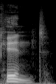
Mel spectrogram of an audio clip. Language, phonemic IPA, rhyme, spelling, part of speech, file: German, /kɪnt/, -ɪnt, Kind, noun, De-Kind.ogg
- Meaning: 1. kid; child (young person) 2. child; offspring (person with regard to his or her parents; also a baby animal or young animal, especially as the second component in numerous compound nouns)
